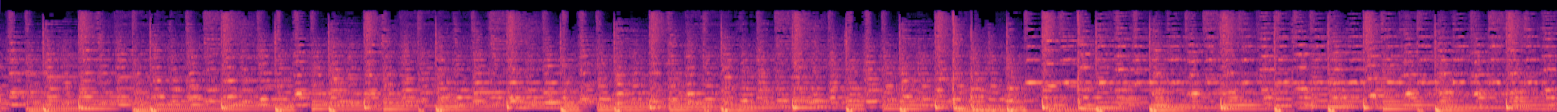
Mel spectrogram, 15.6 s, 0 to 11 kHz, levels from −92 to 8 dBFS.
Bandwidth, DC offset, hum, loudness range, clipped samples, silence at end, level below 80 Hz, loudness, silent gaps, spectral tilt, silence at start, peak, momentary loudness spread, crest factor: 8 kHz; under 0.1%; none; 2 LU; under 0.1%; 0 s; -26 dBFS; -20 LUFS; none; -6 dB/octave; 0 s; -4 dBFS; 4 LU; 16 dB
